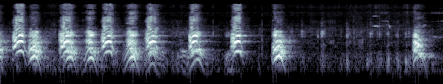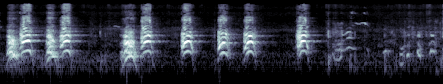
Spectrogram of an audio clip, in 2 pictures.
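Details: Three-year-old male Belgian Malinois barking crazily for a ball that younger Labradors are playing with; dense volleys of sharp barks with a brief lull midway, then another burst.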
